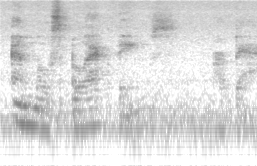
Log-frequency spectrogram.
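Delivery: storyteller's ominous whisper; hushed whisper. A narrator's reading. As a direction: drop to a whisper on the dark words. Dramatic line in picture book.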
